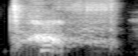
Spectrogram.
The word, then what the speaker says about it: tough: No, it's tough. Tough. Tough. O-U-G-H sounds like uff.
